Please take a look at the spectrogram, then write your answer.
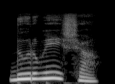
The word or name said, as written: ದುರ್ವೇಶ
